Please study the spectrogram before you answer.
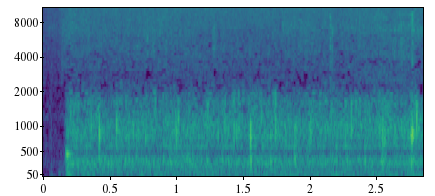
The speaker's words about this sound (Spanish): Cogió el saco y se lo llevó a la cocina. Allí calentó el aceite hasta que empezó a hervir.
